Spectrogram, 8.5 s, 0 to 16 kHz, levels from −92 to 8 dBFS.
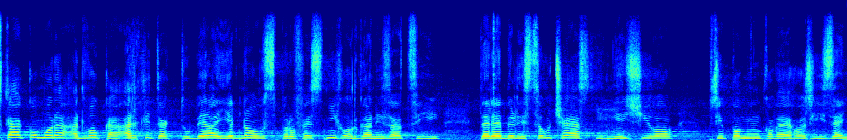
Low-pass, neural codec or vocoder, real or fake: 14.4 kHz; none; real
